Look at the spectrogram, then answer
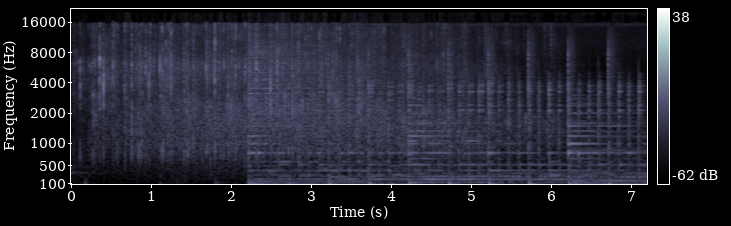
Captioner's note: audience applause; uplifting music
